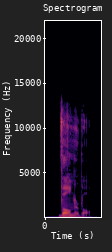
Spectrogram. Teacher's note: The primary stress is on the first syllable, V-U-L. The subsequent syllables are softer, quicker, and less stressed.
